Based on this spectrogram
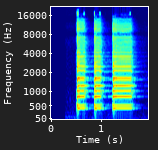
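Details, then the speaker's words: Ford Mustang SN95/New Edge after clock spring replacement and connecting both horns (previously only one): three loud, clean blasts, two short and one longer, full steady tone with no crackle; horn works normally. "so I only had one horn hooked up so it sounded a little dorky but now after getting them both connected it sounds like a normal"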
